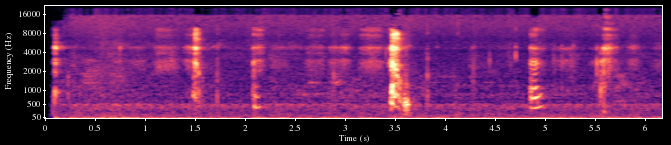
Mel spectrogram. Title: hiccup hiccup...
